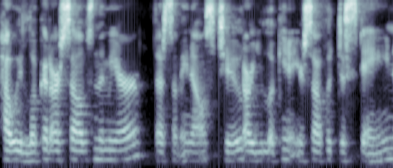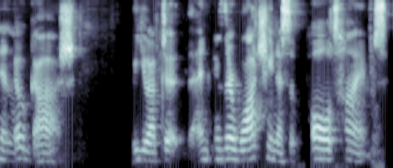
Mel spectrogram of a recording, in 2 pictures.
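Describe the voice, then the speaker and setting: A woman's voice: deep voice, steady tone, brisk, a little mellow. A woman in her fifties, a guest on a podcast interview, talking earnestly in long, run-on thoughts. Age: 50s. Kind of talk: podcast interview, casual conversation.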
